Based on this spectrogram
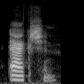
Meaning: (noun) 1. The effort of performing or doing something 2. Something done, often so as to accomplish a purpose 3. A way of motion or functioning 4. Fast-paced activity
- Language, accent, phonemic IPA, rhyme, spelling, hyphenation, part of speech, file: English, US, /ˈækʃən/, -ækʃən, action, ac‧tion, noun / interjection / adjective / verb, En-us-action.ogg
